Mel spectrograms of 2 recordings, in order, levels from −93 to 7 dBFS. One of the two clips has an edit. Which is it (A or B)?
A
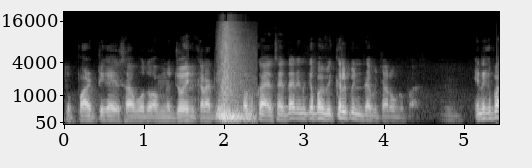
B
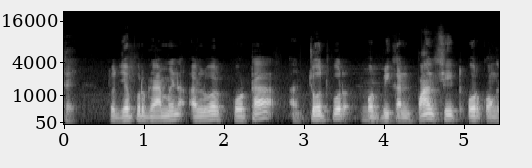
A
